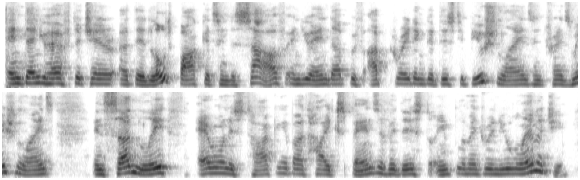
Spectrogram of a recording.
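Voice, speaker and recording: Man, German accent, fairly high voice, casual lecture, lots of fillers and restarts. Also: fairly quick. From Europe. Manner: conversational, many fillers and restarts. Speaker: webinar presenter. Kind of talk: unscripted technical lecture. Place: San Diego, California.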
